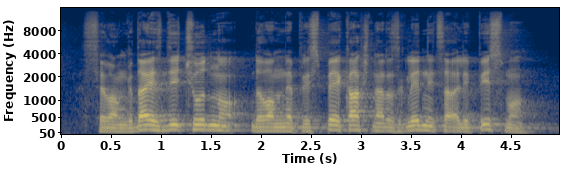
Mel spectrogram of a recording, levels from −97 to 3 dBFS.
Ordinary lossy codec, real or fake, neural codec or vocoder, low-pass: none; real; none; 14.4 kHz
